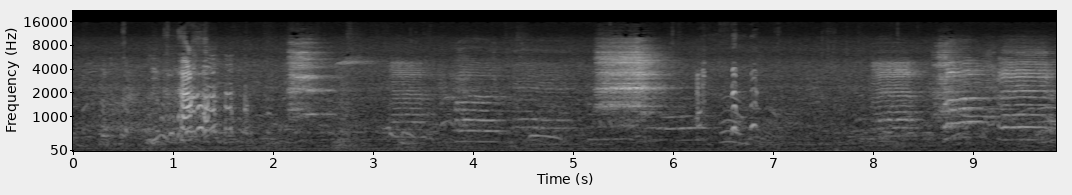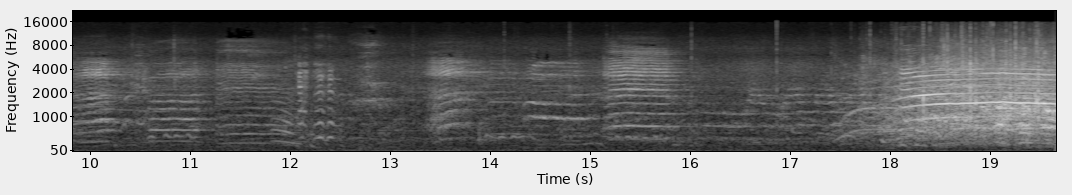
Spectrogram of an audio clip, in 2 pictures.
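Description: A parrot squawks.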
